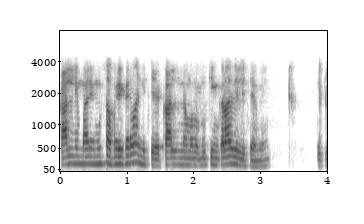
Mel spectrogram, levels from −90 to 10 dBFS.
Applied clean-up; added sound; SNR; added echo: neural mask model Resemble Enhance denoiser.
